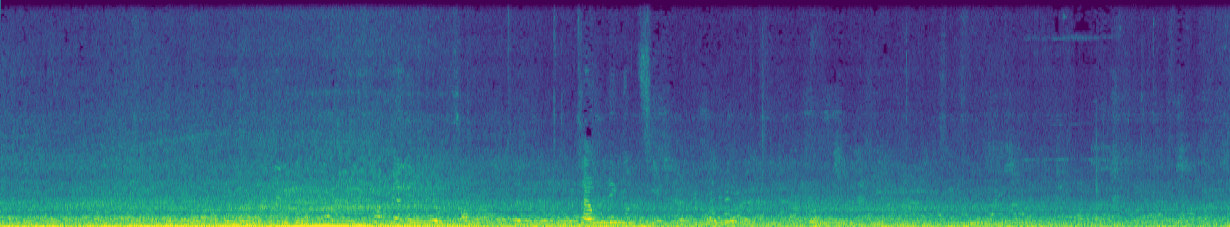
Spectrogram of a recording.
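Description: Men and women talk quietly nearby as they walk.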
